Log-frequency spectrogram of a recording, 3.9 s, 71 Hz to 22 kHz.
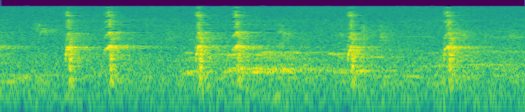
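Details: Danger call of a Pallas's squirrel in Ubon Ratchathani, Thailand, 1 January 2023, captured on a Nikon P1000: two quick pairs of abrupt, clicking chucks followed by single notes, with faint bird chatter underneath.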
